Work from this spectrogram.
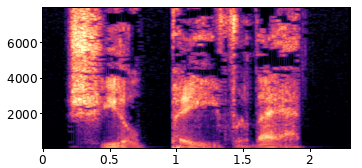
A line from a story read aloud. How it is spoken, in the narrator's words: he muttered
